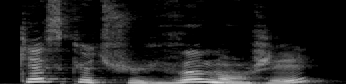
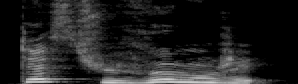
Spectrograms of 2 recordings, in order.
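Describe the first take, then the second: First: The word 'que' is said after 'qu'est-ce'. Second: The word 'que' is left out after 'qu'est-ce'. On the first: "au lieu de dire" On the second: "je vais dire"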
